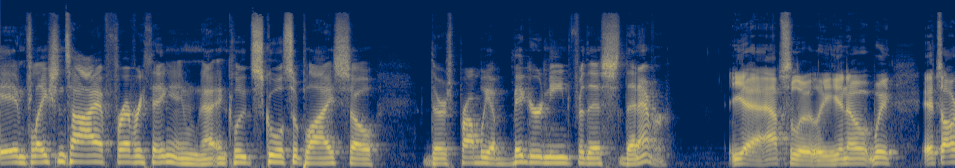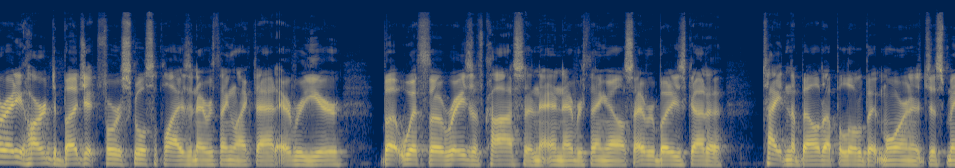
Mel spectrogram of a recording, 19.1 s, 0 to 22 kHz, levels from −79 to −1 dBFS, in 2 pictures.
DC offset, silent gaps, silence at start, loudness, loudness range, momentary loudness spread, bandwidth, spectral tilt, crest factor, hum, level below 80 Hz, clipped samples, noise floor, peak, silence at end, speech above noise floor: under 0.1%; none; 0 s; -17 LUFS; 2 LU; 4 LU; 16.5 kHz; -4.5 dB/octave; 16 dB; none; -48 dBFS; under 0.1%; -61 dBFS; 0 dBFS; 0 s; 44 dB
